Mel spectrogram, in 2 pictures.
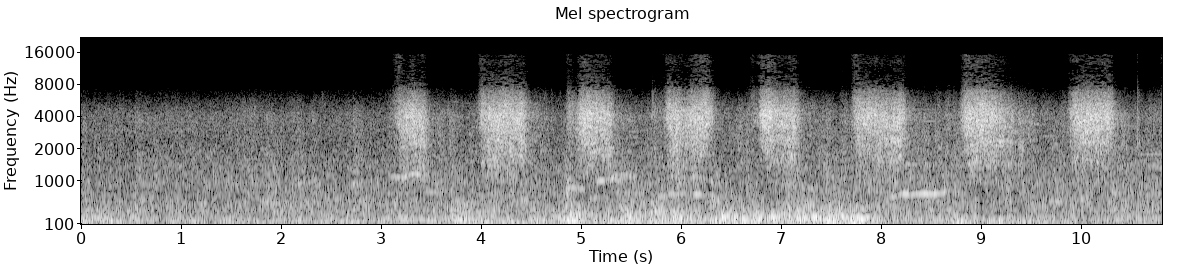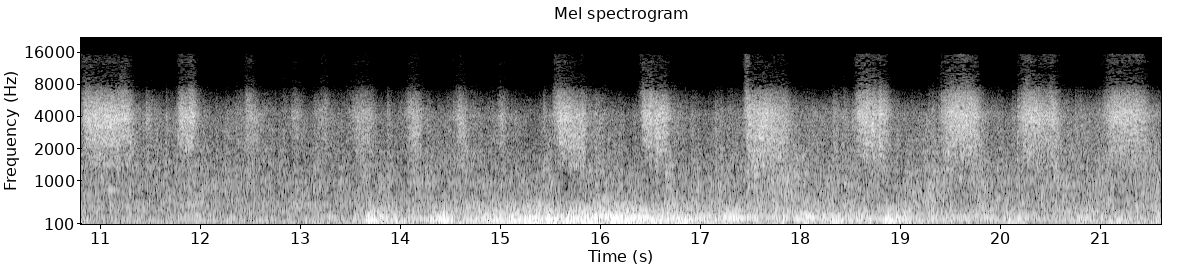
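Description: Steady rain on a wet concrete yard, and from about three seconds in, a hand tool scraping across the wet concrete in rhythmic swishing strokes, about one a second. A low rumble builds in the background in the second half.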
